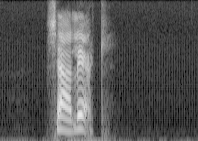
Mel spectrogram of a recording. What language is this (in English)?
Swedish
